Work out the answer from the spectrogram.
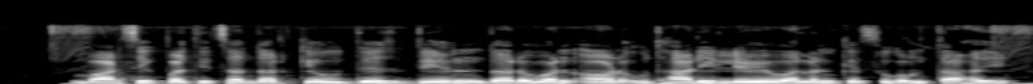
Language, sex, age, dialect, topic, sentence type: Magahi, male, 25-30, Western, banking, statement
